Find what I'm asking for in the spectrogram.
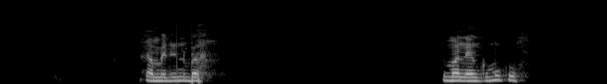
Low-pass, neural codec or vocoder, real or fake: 7.2 kHz; vocoder, 22.05 kHz, 80 mel bands, WaveNeXt; fake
